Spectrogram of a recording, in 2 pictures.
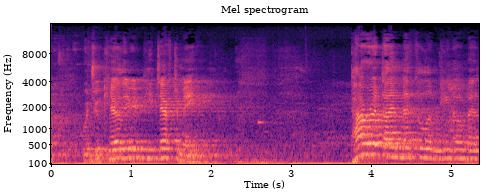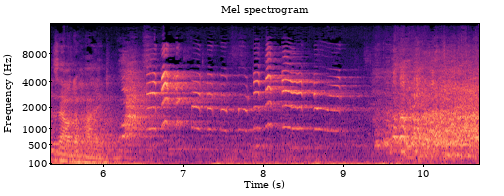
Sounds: speech

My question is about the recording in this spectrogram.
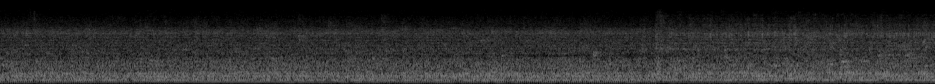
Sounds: inside a small room

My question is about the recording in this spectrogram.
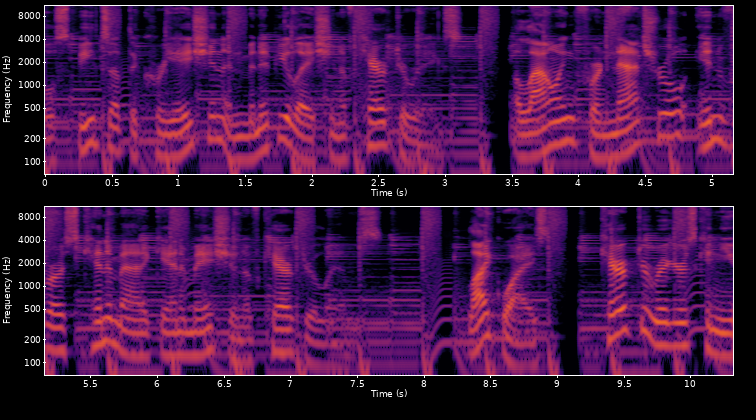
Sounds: speech
music

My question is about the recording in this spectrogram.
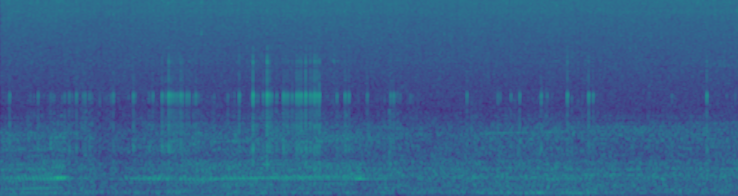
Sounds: motor vehicle (road)
vehicle
car

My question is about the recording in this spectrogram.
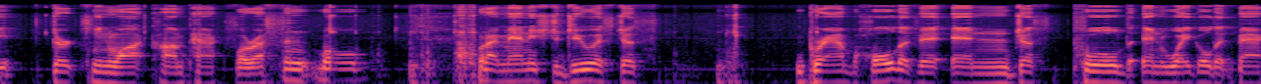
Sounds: speech

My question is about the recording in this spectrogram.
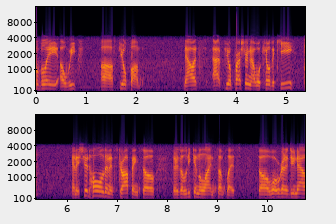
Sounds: speech

